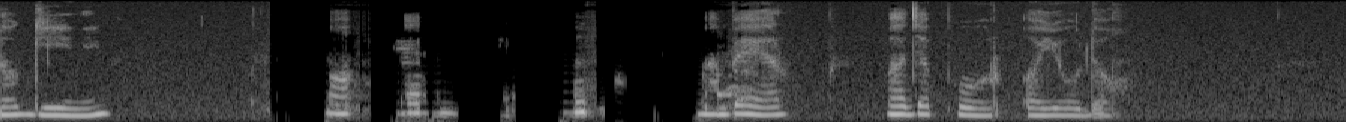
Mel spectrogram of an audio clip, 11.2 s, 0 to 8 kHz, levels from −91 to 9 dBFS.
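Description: From 2.16 to 2.26 s, a faint second voice comes through, about 30 dB below the speech. This is the other side's voice leaking through. The likely cause is loudspeaker echo the canceller missed. Right after, from 2.26 to 2.36 s, the room sound drops by about 39 dB for a tenth of a second. That is background gated by the echo canceller, which clamped the microphone hard. From 2.64 to 3.88 s the talker's speech dips by as much as about 40 dB. This is speech suppressed in double talk, likely because both sides spoke at once. Inside that span, from 2.94 to 3.08 s, the leak returns at about 25 dB down. It comes back from 4.18 to 5.05 s, again about 25 dB down. Speech is suppressed once more from 4.5 to 6.0 s. The loudest leak follows, from 6.01 to 6.23 s, only about 15 dB under the speech.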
